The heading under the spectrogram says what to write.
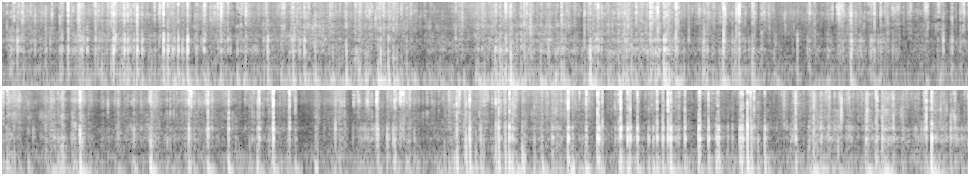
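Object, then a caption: Fabric pouch covered in plastic sequins. A small soft fabric pouch covered in rainbow plastic sequins is held close to the mic in both hands while fingertips and nails brush and scratch the reversible sequins back and forth. The result is a dense, steady stream of crinkly, rustling scratches with a heavy low rumble from the handling near the mic.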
